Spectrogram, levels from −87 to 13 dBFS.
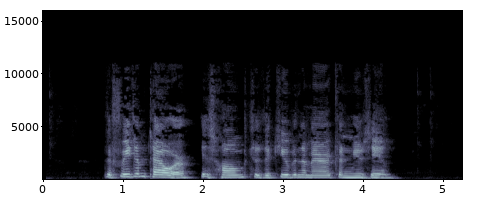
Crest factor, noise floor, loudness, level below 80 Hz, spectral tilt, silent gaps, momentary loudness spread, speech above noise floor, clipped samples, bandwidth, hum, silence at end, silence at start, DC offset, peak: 18 dB; -72 dBFS; -19 LUFS; -62 dBFS; -6.5 dB/octave; none; 10 LU; 53 dB; under 0.1%; 10.5 kHz; none; 0.85 s; 0.8 s; under 0.1%; -2 dBFS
